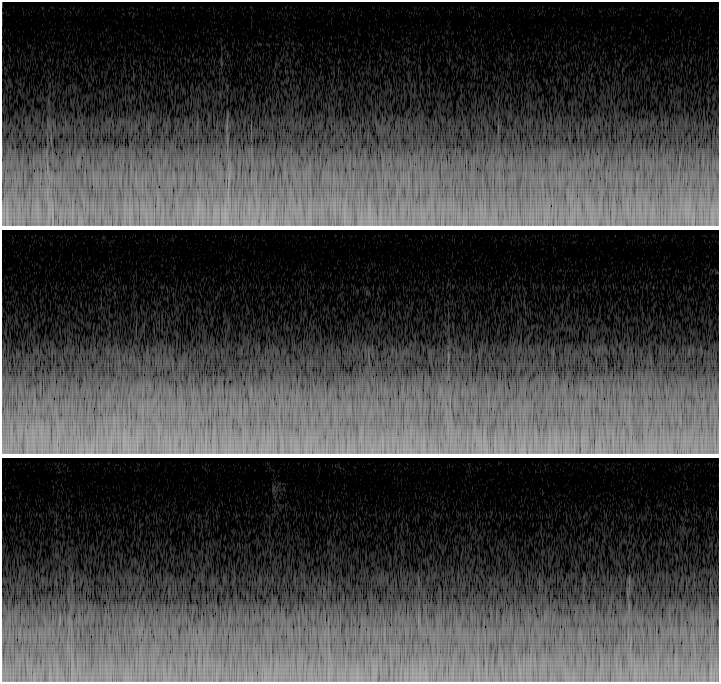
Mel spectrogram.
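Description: Traffic passes on a busy road.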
